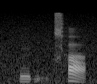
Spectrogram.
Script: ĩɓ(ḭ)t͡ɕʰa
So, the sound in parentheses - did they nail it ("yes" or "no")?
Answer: yes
